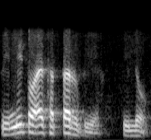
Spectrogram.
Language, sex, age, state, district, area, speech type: Hindi, male, 45-60, Uttar Pradesh, Mau, rural, conversation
